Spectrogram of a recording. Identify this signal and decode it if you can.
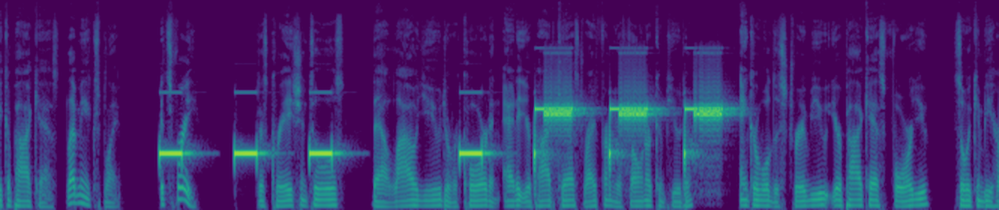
Radio time signal (CHU, Canada), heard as beeps and data bursts, one a second, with room echo and speech in English.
